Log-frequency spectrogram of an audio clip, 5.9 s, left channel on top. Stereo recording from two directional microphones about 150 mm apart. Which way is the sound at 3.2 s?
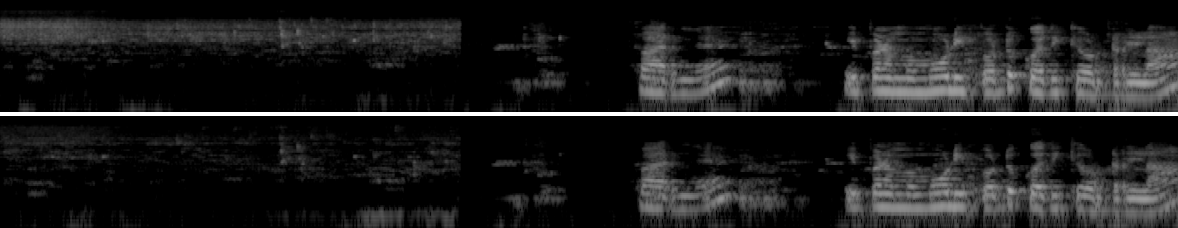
40° left (ahead or behind).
